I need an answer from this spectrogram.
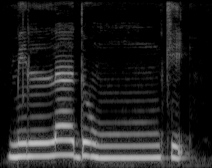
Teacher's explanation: Cara membacanya yaitu dengan cara lafaz yang kedua huruf hijaiyah tersebut seakan-akan diberi tanda tasydid dengan tanpa diikuti dengan suara berdengung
